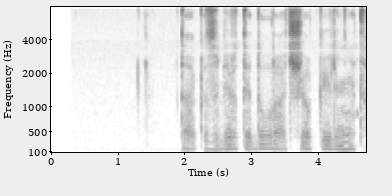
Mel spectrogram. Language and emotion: Russian, angry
